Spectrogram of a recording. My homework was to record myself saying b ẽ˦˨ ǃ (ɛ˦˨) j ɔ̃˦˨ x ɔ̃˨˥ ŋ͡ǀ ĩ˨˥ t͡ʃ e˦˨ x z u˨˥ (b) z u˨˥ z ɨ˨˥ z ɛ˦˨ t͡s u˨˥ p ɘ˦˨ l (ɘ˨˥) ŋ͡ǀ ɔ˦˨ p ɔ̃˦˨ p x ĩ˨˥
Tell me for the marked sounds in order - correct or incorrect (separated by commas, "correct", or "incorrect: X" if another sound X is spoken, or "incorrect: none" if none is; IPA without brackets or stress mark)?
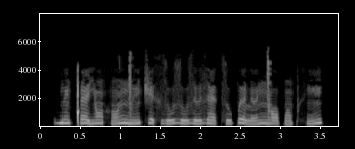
correct, incorrect: none, correct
